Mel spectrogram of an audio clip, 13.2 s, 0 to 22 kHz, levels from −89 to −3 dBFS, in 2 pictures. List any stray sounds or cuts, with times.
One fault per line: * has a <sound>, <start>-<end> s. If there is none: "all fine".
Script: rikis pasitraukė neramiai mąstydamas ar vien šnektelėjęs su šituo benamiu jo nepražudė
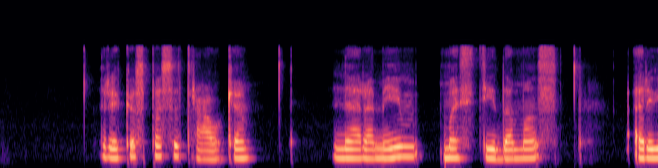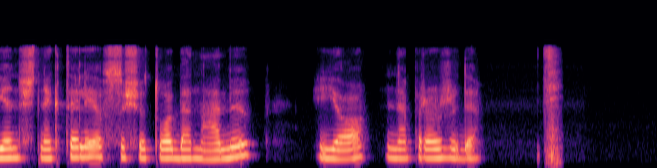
* has a sneeze, 12.0-12.2 s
